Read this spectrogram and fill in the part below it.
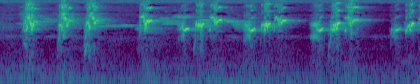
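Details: A group of untrained Javan mynas in Indonesia singing: clear whistled and chirping notes, some sliding, spaced roughly every third of a second, with overlapping bright tweets from several birds and a faint high steady tone behind.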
